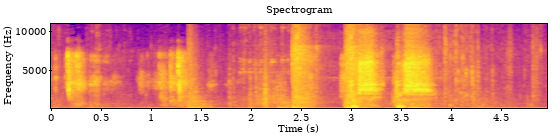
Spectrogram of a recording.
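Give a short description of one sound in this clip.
Wooden boards crack and splinter as a barricade is struck.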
